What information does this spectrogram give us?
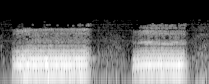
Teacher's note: you will find that the sound comes from the nose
